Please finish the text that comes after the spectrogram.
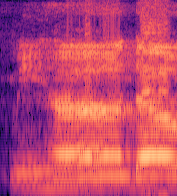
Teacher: Jadi idgham melebur dengan huruf waw tanpa dengung.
